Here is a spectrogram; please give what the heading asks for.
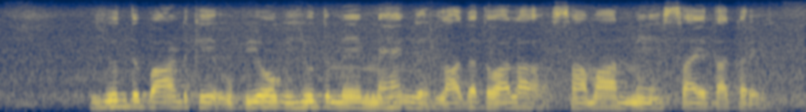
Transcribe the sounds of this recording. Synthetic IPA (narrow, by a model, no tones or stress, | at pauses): jʊd̪ʱːbãːɳɖkeʊpjoːɡjʊd̪ʱːmẽmɛɦə̃ŋɡlaːɡət̪ʋaːlasaːmaːnmẽsaːjt̪akəɾeː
